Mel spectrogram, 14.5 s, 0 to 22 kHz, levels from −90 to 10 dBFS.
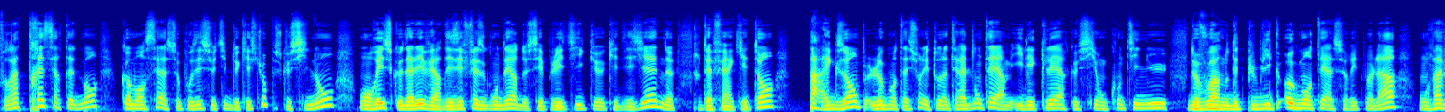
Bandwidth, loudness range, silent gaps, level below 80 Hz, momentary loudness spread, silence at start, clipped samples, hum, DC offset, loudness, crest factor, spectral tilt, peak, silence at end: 13 kHz; 3 LU; none; -66 dBFS; 9 LU; 0 s; under 0.1%; none; under 0.1%; -29 LUFS; 22 dB; -6.5 dB/octave; -6 dBFS; 0 s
